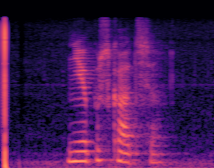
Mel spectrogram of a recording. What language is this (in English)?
Russian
